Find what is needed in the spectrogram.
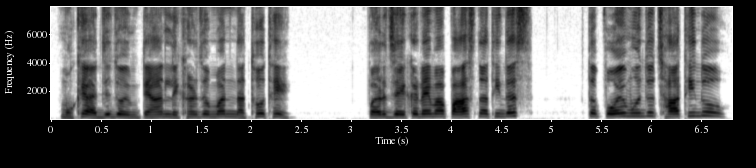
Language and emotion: Sindhi, fearful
